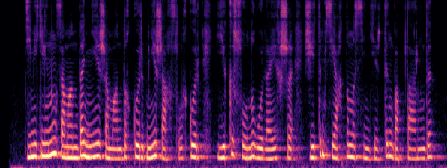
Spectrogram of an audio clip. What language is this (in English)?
Kazakh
